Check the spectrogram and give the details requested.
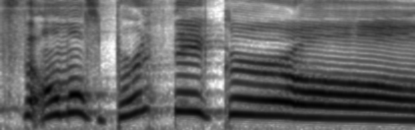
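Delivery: odd high voice, drawn out. Retelling a horror film scene, imitating Longlegs' very odd voice. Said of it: "speaking in this very odd voice".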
